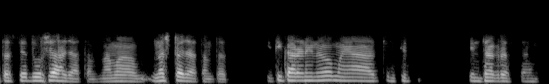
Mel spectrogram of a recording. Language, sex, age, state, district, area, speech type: Sanskrit, male, 18-30, Maharashtra, Solapur, rural, conversation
